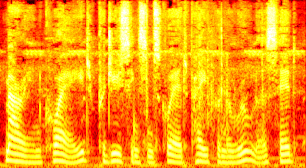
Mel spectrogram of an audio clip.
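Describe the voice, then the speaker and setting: A woman narrating a dramatic scripted story in a deliberate, literary manner. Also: sits low, steady tone, darkish tone. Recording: noisy old radio recording.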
